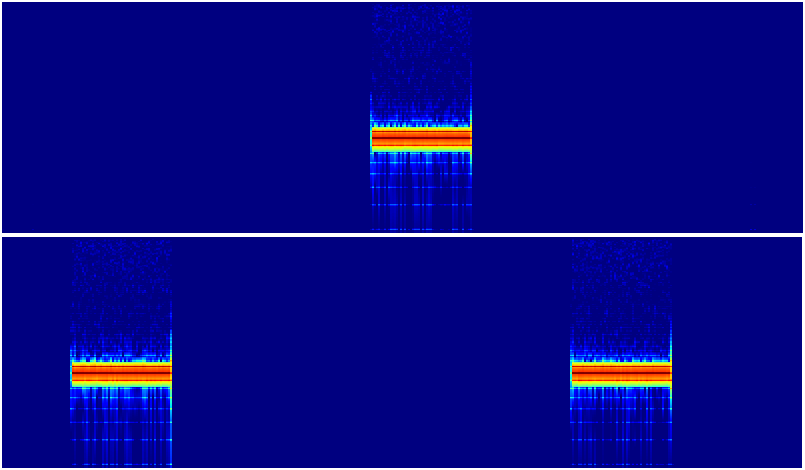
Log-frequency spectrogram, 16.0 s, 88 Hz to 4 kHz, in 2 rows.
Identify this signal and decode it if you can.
Ringback tone (Europe, 425 Hz).
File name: out- -2044- - - .59417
